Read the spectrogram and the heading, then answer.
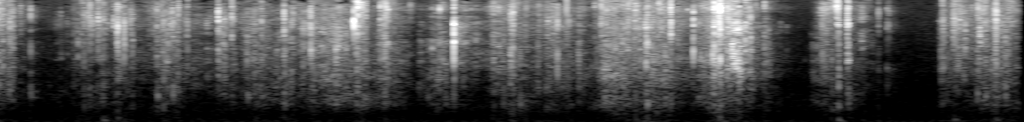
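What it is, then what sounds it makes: Artificial plastic plant. Fingertips and long nails crumple and rub the leaves of an artificial plastic-leaf plant held up in a bunch. The result is a dense, bright crinkling and crunching with almost no low end, rising and falling in bursts with brief quiet gaps near the end.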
